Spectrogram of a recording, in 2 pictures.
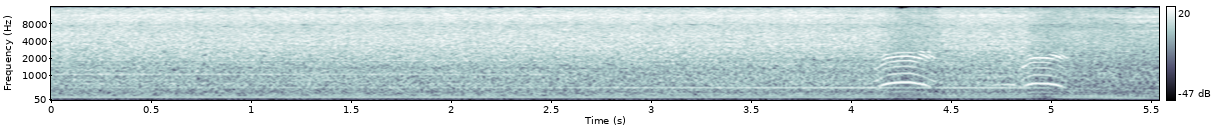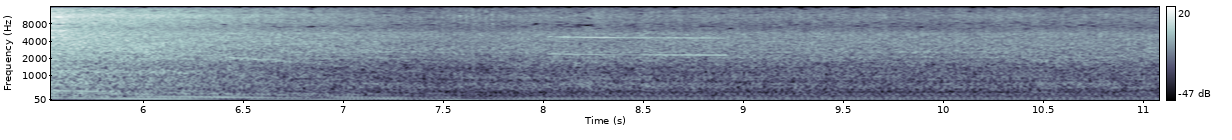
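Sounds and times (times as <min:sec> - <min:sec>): diesel engine idling: 0:00.0 - 0:11.0
short electronic beep: 0:08.0 - 0:09.0.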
